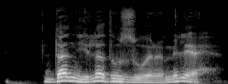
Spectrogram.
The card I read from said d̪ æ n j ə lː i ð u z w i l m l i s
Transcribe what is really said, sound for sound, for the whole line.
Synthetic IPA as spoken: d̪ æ n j ə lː æ ð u z w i ɾ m l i ħ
